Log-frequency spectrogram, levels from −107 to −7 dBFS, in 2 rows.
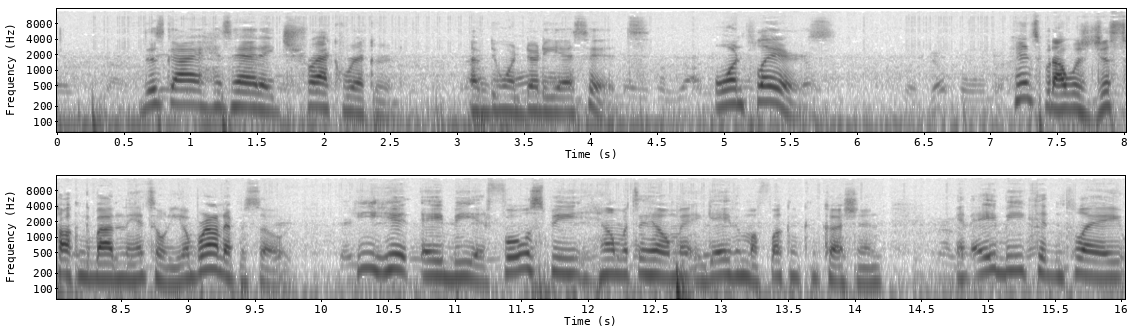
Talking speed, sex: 170 wpm, male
